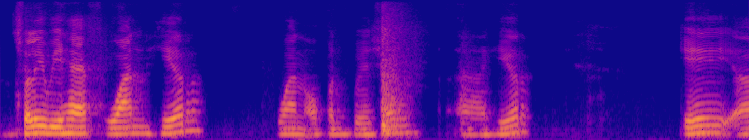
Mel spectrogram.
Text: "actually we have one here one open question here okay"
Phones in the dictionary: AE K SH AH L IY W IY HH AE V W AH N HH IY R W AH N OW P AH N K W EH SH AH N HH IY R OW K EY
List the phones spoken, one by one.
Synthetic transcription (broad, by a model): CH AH L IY W IY HH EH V W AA N HH IY R W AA N OW P AH N K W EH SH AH N HH IY R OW K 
